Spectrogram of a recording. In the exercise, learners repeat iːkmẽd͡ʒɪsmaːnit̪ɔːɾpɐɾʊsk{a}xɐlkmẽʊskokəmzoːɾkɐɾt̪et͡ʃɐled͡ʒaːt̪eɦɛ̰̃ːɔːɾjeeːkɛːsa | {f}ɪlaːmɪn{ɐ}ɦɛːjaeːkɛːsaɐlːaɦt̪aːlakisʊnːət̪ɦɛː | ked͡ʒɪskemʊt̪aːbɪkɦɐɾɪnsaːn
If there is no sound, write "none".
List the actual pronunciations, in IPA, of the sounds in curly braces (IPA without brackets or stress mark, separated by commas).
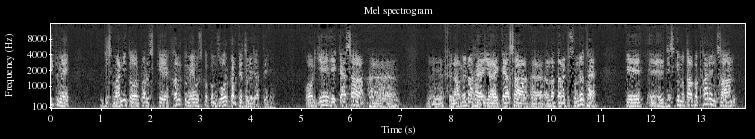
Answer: e, f, a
